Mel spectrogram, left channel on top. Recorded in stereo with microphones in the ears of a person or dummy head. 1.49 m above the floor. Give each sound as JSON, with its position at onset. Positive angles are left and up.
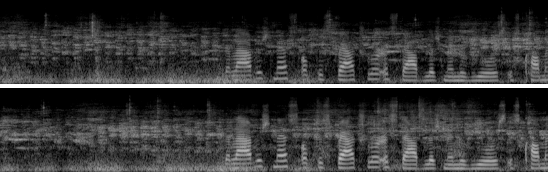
{"t": 2.2, "sound": "a woman speaking", "side_deg": -25}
